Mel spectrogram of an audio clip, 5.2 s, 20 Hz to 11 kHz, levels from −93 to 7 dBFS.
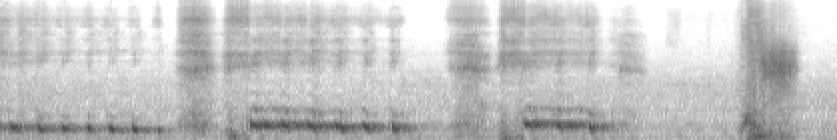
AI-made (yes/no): yes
